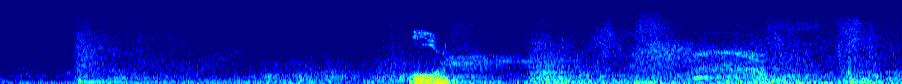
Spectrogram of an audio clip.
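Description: Battle sounds of spells and blows clash faintly in a fantasy game.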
